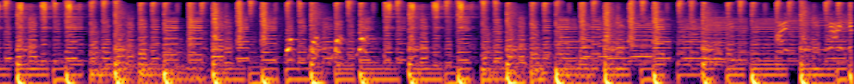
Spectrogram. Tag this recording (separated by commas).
Music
